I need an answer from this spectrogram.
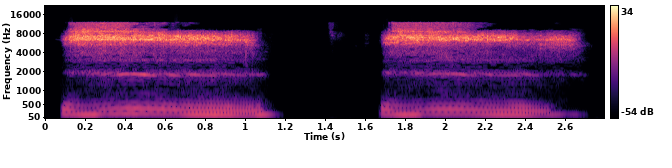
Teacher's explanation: S. The Z sound is voiced. You can feel the vibration and hear a buzzing sound.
